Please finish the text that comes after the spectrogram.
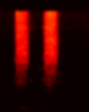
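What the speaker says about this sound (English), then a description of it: "I'm going to spray it with some water." Two short, close hissing bursts from a spray bottle misting water onto an untreated dog leash, separated by a brief pause, in a quiet room.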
